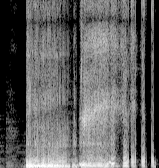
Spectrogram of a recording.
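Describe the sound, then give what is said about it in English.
A fart sound: a prolonged, low buzzing rasp lasting about two seconds, followed by a few short sputtering bursts that trail off. “No, you gotta do the fart.”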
